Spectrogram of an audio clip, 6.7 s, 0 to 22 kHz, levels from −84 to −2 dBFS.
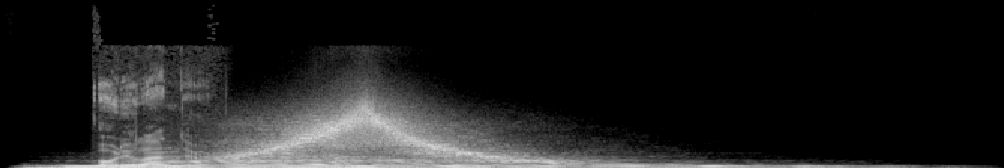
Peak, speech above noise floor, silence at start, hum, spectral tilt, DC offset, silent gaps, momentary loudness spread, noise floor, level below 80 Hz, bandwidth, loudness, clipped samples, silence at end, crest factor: -2 dBFS; 40 dB; 0.15 s; none; -3 dB/octave; under 0.1%; none; 19 LU; -55 dBFS; -40 dBFS; 16 kHz; -16 LUFS; under 0.1%; 0.7 s; 16 dB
